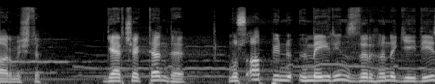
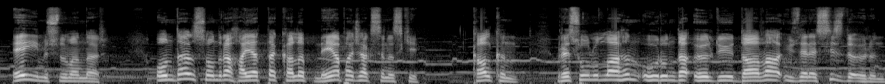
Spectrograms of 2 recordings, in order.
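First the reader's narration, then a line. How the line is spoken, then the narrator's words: Plain. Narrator (Turkish): dedi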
